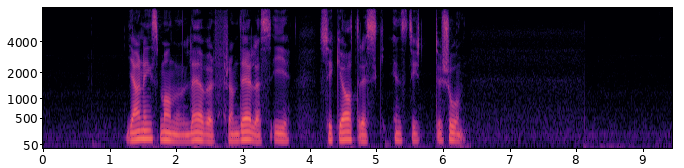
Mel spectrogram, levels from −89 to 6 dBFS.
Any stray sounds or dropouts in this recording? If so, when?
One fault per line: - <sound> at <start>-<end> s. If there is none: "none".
none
